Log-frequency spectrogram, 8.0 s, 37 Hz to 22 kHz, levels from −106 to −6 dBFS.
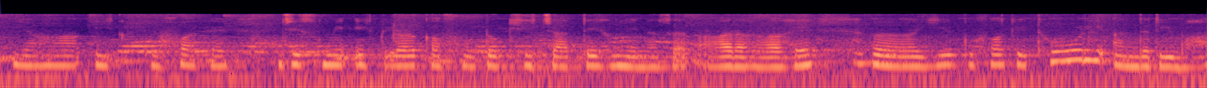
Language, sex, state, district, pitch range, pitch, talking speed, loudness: Hindi, female, Jharkhand, Jamtara, 180-205 Hz, 195 Hz, 155 wpm, -34 LUFS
